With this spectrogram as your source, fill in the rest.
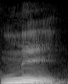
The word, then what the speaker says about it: knee: letter K and N, many times the letter K in that word, which is supposed to be pronounced as ka, will be silent. For example, we have the word knee.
